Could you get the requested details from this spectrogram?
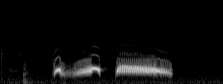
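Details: Spotted dove cooing for attracting wild birds: one call of a bending, rising-and-falling coo and then a sustained, slightly downward croon, with a faint tap just before it.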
